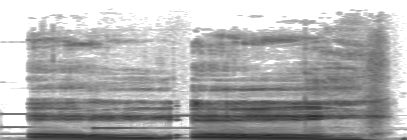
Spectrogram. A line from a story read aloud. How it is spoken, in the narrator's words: groaned the old woman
